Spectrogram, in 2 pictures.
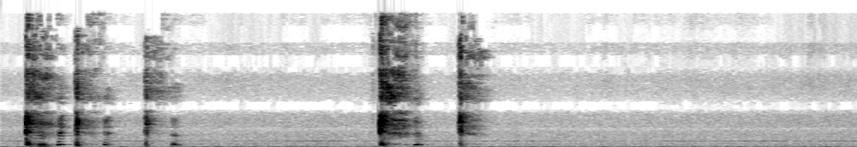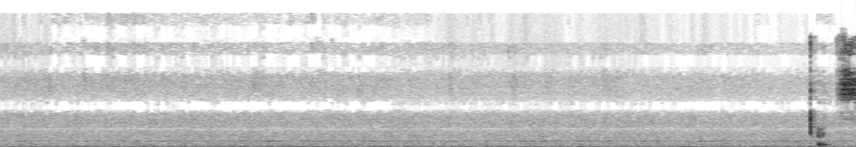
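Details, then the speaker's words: Adult in a prolonged bout of sneezing and coughing: bursts of dry coughing, about six coughs in two clusters; a mostly dry irritative cough that the person thinks may turn wet but is unsure. "It's just making me cough. I don't know what that second one was. Oh my god. This is ridiculous."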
